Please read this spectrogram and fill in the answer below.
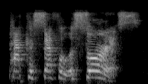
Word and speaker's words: Pachycephalosaurus: I would correct people when they tried to read dinosaur books to me and say, no, it's pronounced this way, Pachycephalosaurus.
